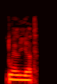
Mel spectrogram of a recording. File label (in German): "duelliert", German; adjectives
